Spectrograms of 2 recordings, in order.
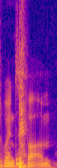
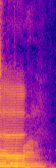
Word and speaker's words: Winterbotham: Group Captain Winterbotham, which I'm going to pronounce as Winterbottom, I'm sure. – Yeah, it's Winterbottom.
